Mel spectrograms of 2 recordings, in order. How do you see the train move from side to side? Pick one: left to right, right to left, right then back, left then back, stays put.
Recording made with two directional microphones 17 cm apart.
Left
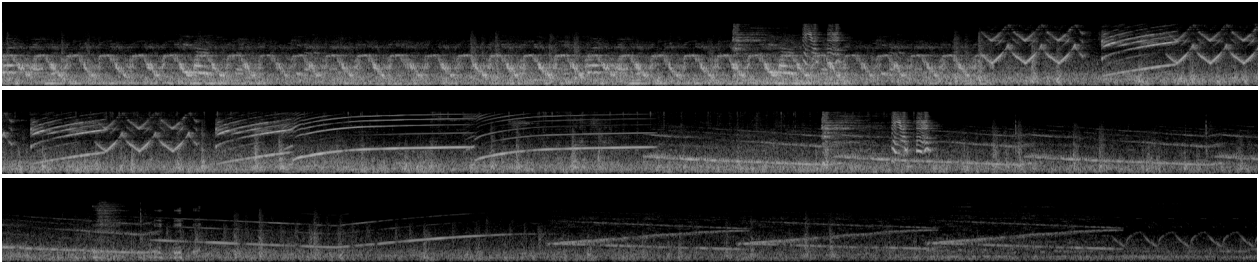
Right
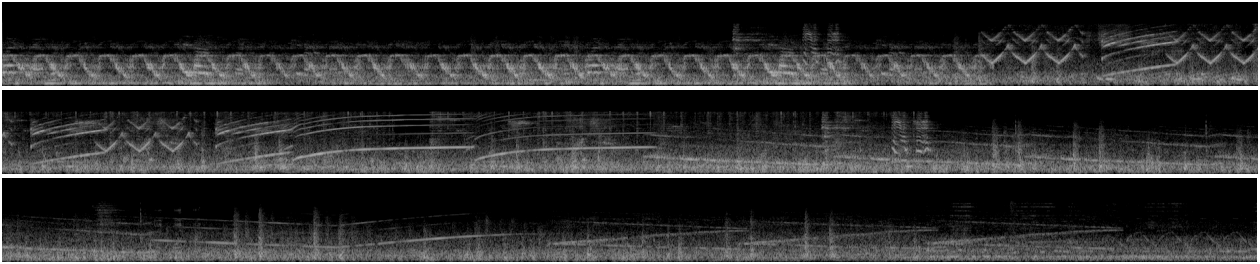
left to right.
